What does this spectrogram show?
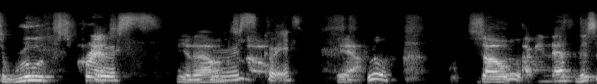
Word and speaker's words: Ruth's Chris: calls it that right they call it Ruth Chris because nobody can pronounce roots even America so they'll say yeah I'll meet you at Ruth's Chris because nobody else's pronounces it correct its Ruth's Chris you know yeah so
